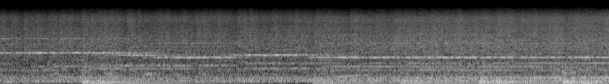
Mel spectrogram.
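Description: Marching band playing a slow tune in long, held notes, over a low rumble.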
